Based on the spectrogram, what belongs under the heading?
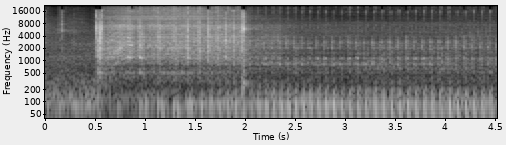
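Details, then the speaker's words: Bajaj BS6 motorcycle with RPM-light starting trouble, battery jumped: starter drags the engine over sluggishly with labored pulses before it catches; slow cranking from a loose engine ground connection that turns by hand, cranking speeds up once it is tightened. "ಇದು ತೊಂದರೆ ಇಲ್ಲಿ loose ಆಗ್ಬಿಟ್ಟು ಏನಾಗ್ತಾ ಇದೆ ಅಂದ್ರೆ ಗಾಡಿಗೆ ಎರಂಗ್ ಸಿಗ್ತಾ ಇಲ್ಲ ಅದಗೆ ಸ್ಲೋ ಆಗಿ ಸ್ಟಾರ್ಟ್ ಆಗುತ್ತೆ"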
